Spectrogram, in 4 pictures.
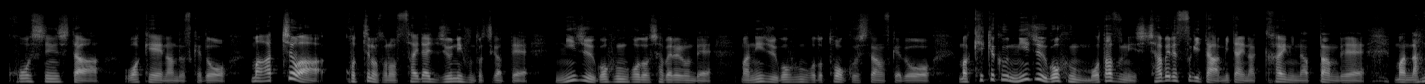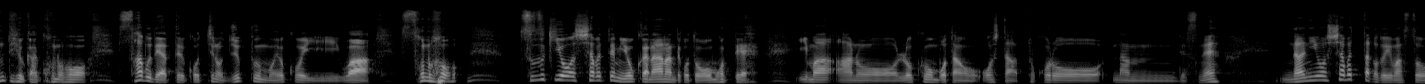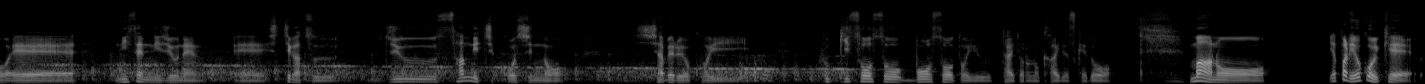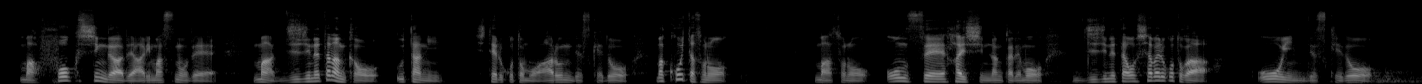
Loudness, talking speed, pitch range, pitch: -37 LUFS, 305 characters per minute, 95-135 Hz, 110 Hz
